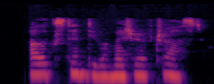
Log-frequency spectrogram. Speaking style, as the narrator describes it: August said softly

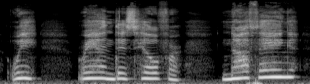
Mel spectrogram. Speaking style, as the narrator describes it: the eldest wheezed

